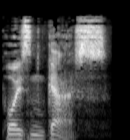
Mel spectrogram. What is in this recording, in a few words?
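"poison gas", British English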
